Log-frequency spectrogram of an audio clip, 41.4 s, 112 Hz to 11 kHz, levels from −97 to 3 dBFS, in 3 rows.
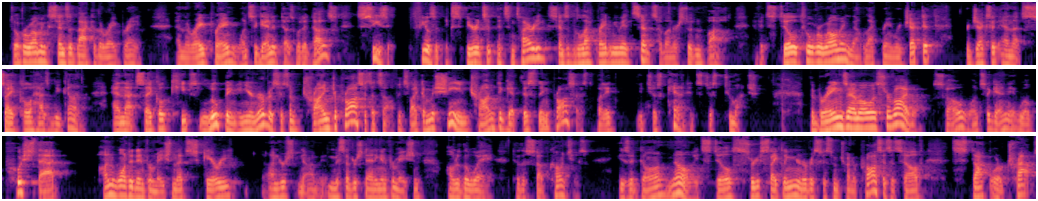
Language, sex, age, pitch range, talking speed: English, male, 40-59, 110-140 Hz, 200 wpm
